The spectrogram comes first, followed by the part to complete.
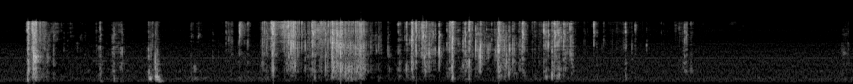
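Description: Foil trading-card pack wrapper being torn open and crinkled by hand. A few sharp crackles come first, then two spells of dense crackling of about a second each, then scattered clicks.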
